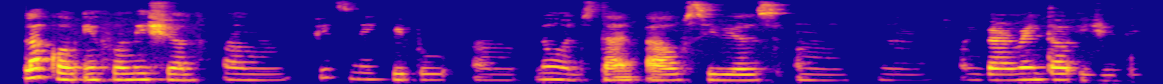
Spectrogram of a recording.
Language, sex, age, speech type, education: Nigerian Pidgin, female, 15-29, spontaneous, tertiary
